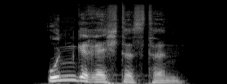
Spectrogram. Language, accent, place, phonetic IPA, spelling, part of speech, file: German, Germany, Berlin, [ˈʊnɡəˌʁɛçtəstn̩], ungerechtesten, adjective, De-ungerechtesten.ogg
- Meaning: 1. superlative degree of ungerecht 2. inflection of ungerecht: strong genitive masculine/neuter singular superlative degree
